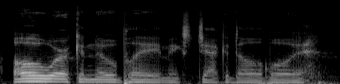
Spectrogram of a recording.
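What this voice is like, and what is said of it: Raspy breathy Jack Nicholson impression. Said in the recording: “do that voice ... Jack Nicholson ... the breathiness or something, or like the raspy breathy”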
